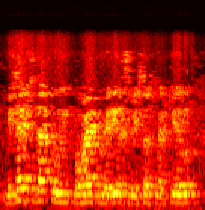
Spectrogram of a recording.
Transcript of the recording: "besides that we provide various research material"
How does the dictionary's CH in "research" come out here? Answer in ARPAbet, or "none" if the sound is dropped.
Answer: S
